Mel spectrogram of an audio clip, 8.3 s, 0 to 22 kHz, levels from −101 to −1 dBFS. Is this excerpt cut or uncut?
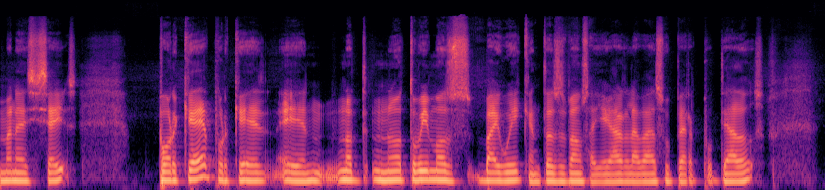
uncut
